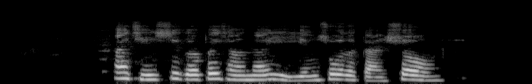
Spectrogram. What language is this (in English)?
Chinese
